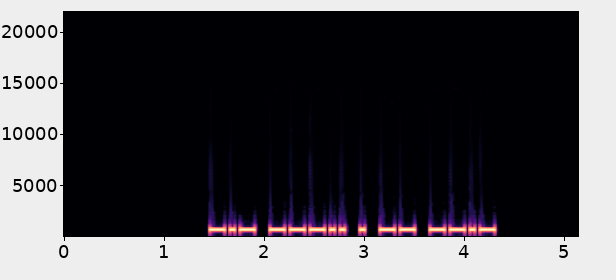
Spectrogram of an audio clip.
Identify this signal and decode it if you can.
Morse code, heard as a keyed tone, about 24 wpm, 700 Hz. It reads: K8EMQ
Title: Speed Racing - USA 1x3 Call Signs 20wpm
